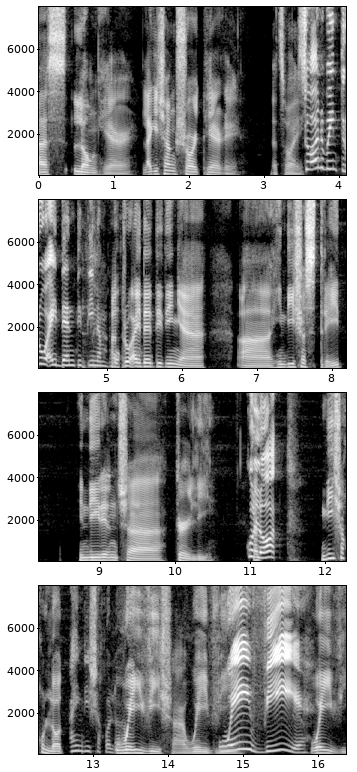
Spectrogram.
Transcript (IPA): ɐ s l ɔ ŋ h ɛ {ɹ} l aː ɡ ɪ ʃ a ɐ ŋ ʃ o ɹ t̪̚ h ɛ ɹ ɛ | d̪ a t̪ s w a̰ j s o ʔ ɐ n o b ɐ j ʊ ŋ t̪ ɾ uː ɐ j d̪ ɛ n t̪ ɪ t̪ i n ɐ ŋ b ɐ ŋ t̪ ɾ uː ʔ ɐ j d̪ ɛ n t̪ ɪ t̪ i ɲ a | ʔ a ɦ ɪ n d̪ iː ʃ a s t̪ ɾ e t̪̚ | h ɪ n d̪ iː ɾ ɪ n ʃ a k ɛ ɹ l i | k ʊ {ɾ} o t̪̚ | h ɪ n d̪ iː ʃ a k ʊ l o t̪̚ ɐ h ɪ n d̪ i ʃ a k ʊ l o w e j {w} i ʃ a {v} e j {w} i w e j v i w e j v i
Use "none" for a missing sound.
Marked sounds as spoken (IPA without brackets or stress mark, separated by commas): ɹ, l, v, w, v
